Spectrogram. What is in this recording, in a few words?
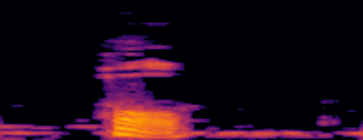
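"haul", Australian English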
